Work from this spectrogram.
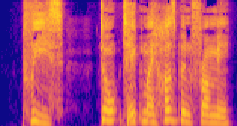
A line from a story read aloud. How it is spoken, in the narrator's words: Sarah sobbed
